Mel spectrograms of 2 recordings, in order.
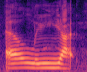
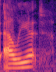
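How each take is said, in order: First: Elliott split into El-li-ott; syllable by syllable. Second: Said in the usual way. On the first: Shown as a demonstration. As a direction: count out Elliott in three distinct beats. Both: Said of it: "three syllables".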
